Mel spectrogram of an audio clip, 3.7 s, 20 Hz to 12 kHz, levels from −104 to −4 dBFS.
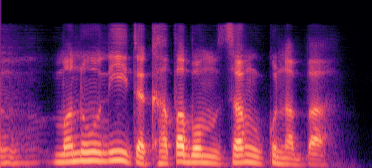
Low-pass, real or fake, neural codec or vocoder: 7.2 kHz; fake; codec, 16 kHz, about 1 kbps, DyCAST, with the encoder's durations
